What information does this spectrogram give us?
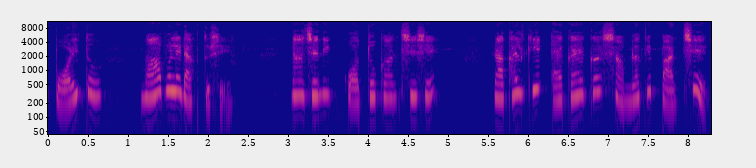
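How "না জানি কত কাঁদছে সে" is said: ordinary delivery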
